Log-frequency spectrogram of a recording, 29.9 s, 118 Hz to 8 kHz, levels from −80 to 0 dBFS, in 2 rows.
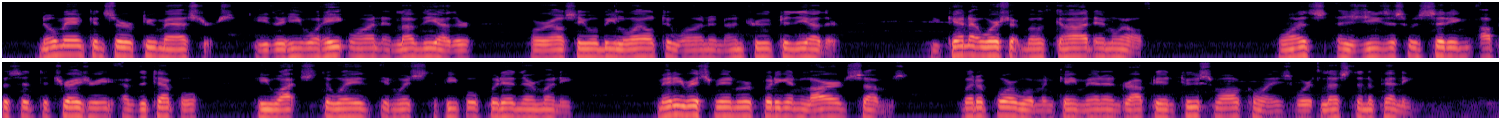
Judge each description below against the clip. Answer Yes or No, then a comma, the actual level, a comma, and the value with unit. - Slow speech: No, average, 165 wpm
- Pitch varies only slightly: Yes, narrow, 2.1 semitones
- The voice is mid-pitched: No, low, 120 Hz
